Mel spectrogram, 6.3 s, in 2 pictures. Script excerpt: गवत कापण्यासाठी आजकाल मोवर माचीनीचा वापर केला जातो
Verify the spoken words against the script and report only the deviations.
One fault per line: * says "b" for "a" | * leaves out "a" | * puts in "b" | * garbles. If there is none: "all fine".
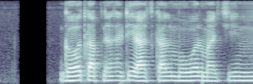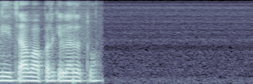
all fine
